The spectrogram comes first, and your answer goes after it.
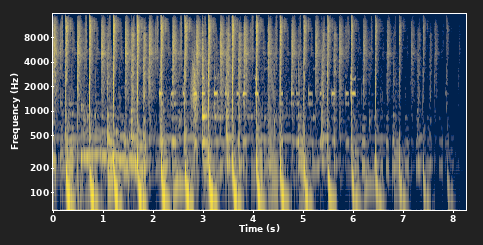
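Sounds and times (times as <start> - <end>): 
punchy bass organ: 0.0 - 8.1.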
